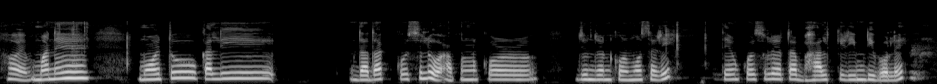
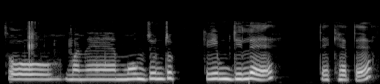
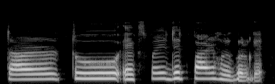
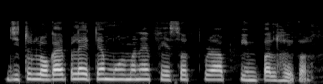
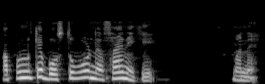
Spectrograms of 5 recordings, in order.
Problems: none marked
